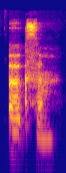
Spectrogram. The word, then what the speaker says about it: irksome: Irksome. Irksome. R is silent and there is R, long R.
